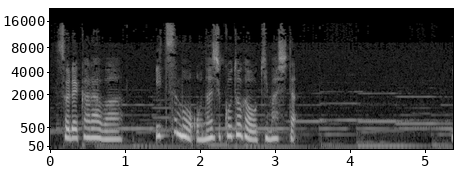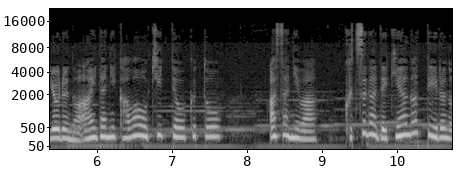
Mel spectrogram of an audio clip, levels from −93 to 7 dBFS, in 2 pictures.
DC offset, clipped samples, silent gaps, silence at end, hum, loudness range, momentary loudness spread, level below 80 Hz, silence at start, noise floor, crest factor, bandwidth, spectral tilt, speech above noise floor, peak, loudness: under 0.1%; under 0.1%; none; 0 s; none; 4 LU; 18 LU; -52 dBFS; 0.1 s; -48 dBFS; 16 dB; 15.5 kHz; -5 dB/octave; 24 dB; -10 dBFS; -25 LUFS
